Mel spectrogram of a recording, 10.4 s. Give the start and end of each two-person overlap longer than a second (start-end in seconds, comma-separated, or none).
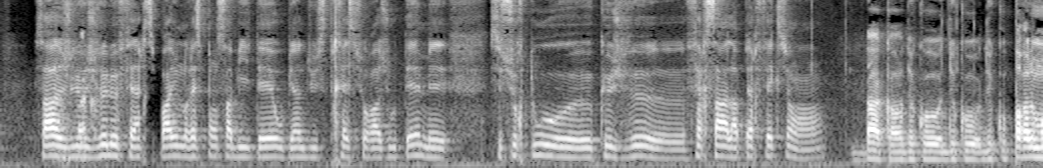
none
